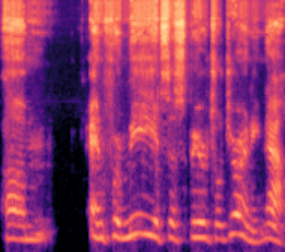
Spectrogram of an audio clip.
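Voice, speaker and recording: A man with an American accent speaks at a moderate pace. His tone is dark and mellow, his pitch high. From US Mid-Atlantic, Baltimore, Maryland. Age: 60s. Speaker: interfaith minister. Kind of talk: podcast interview. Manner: reflective, with frequent repetitions.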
